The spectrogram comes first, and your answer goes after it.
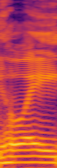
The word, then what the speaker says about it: Hui: or you Google me, my surname is spelled Hui. A lot of people pronounce it incorrectly, but it's pronounced Hui.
